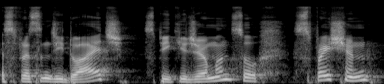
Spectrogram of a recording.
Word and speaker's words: Deutsch: The next letter combination is T, S, C, H, which simply pronounced like CH in English.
